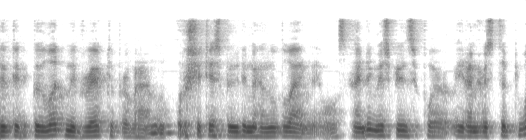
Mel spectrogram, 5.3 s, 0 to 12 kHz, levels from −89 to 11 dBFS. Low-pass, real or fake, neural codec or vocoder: 7.2 kHz; fake; codec, 16 kHz, 0.5 kbps, FunCodec, trained on LibriTTS, 25 frames a second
